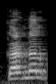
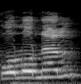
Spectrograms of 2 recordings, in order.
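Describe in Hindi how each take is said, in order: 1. यह दो अक्षरों में बोला जाता है, kernel की तरह। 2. यह तीन अक्षरों में बोला जाता है, हर अक्षर अलग-अलग। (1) "कर्नल को" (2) "लिखता है कोलोनेल"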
